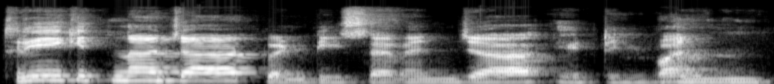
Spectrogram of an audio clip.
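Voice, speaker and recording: A man's voice: mid-range voice, takes it slowly, a little mellow, echoey room. A male math teacher coaching a class, counting aloud step by step, teasing his pupils and asking their questions for them. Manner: voices students' questions himself, then answers them.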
